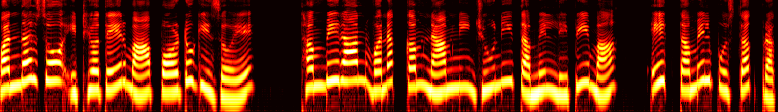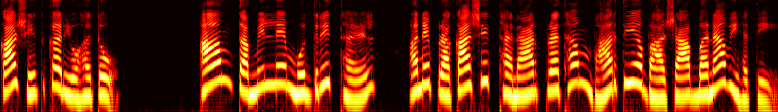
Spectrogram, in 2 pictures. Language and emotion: Gujarati, neutral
